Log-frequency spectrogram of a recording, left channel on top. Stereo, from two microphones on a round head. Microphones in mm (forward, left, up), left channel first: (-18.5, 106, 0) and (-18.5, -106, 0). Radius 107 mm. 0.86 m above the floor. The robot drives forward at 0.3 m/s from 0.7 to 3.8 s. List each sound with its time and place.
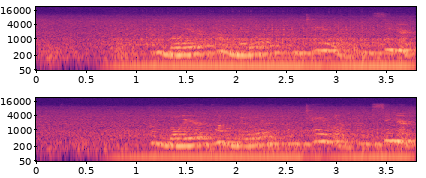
1.1 s a woman speaking: 80° right, 2.5 m; by 3.7 s 65° right (ahead or behind), 3 m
